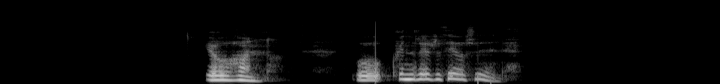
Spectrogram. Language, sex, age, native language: Icelandic, female, 50-59, Icelandic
